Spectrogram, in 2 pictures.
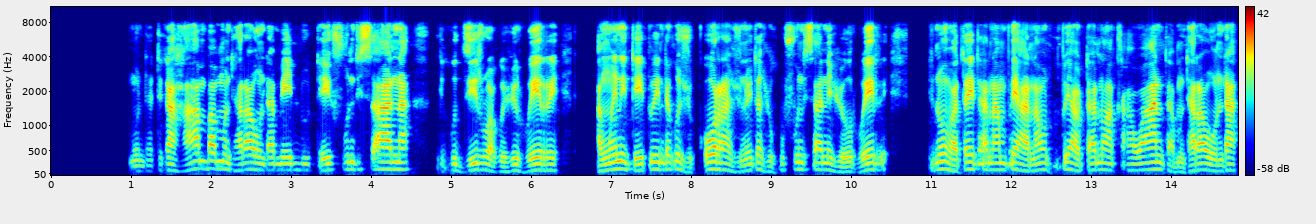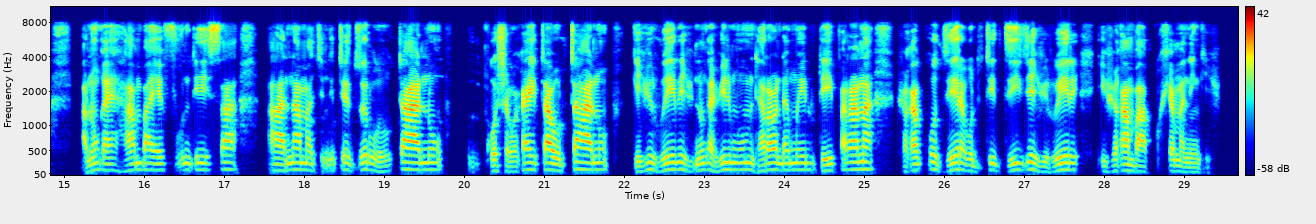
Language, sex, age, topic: Ndau, male, 18-24, health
